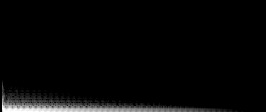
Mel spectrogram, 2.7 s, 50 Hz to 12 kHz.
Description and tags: Sub Bass 7 - E
Sub bass E note. Good for hip-hop/rap beats.
bass, deep, E, E-note, heavy, hip-hop, rap, sub, sub-bass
